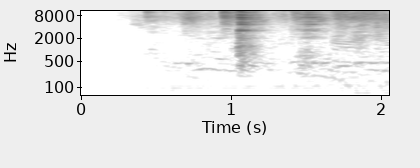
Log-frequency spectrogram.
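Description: Quiet diner ambience fading in: faint background chatter with dishes and cutlery clinking, and one sharper clink about a second in.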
